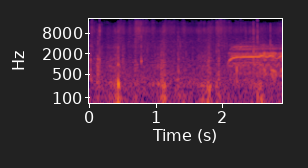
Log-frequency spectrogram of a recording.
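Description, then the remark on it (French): Hooves clop unevenly on the ground for a couple of seconds, then a horse lets out a loud, wavering whinny that carries to the end, with no voices present. “Une famille de licornes se promène près du ruisseau qui traverse le boisé.”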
